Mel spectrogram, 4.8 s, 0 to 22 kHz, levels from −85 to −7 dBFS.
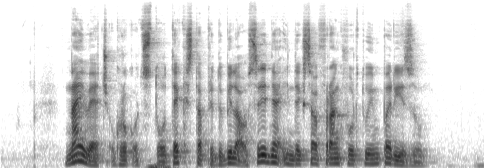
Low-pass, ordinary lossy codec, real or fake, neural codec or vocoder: none; none; real; none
